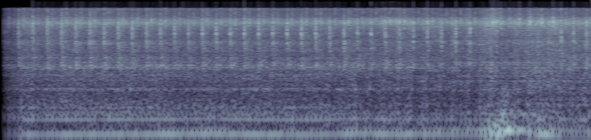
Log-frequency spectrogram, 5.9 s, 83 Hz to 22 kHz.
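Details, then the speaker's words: Jaguar 420 petrol engine idling with a sharp, steady tappet knock, about three to four taps a second, from the valve gear; the car otherwise runs perfectly. "So as you heard in the opening little video there, we've got a pretty nasty little tappet knock now, which is really quite infuriating because the car, apart from that, is running absolutely perfectly."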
